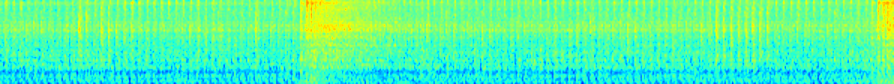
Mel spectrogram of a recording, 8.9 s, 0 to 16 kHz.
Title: Yamaha R15 engine strange sound: connecting rod? decompression? timing chain?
